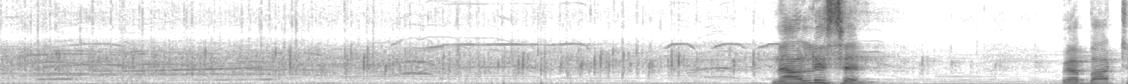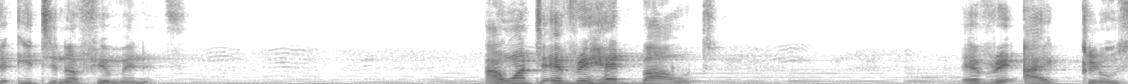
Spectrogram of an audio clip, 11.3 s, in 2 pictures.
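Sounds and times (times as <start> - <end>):
audience clapping and shouting: 0.0 - 4.9
speech: 3.9 - 4.4, 5.3 - 6.6, 8.0 - 9.3, 10.4 - 11.2.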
